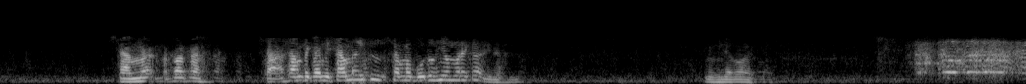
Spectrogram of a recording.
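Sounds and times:
low noise: 0.0s - 10.2s
speech: 1.2s - 5.3s, 7.0s - 7.8s
rooster crowing: 9.0s - 10.2s.

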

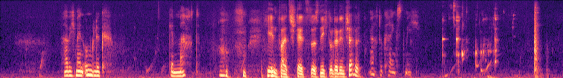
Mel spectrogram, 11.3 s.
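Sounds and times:
speech: 1.3s - 2.3s, 3.4s - 9.2s
whisky pouring into a glass: 8.8s - 10.4s.

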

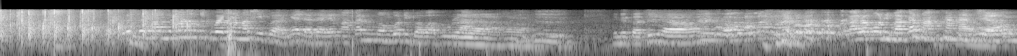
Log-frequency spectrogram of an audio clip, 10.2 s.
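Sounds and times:
audience clapping for a host at a community discussion gathering: 0.0s - 2.2s
speech: 2.7s - 10.1s
laughter: 7.0s - 10.1s.

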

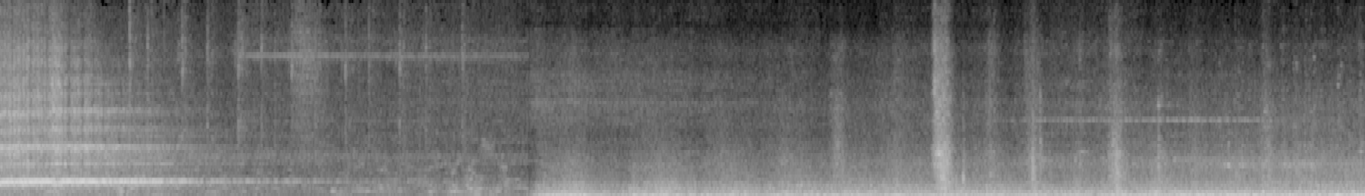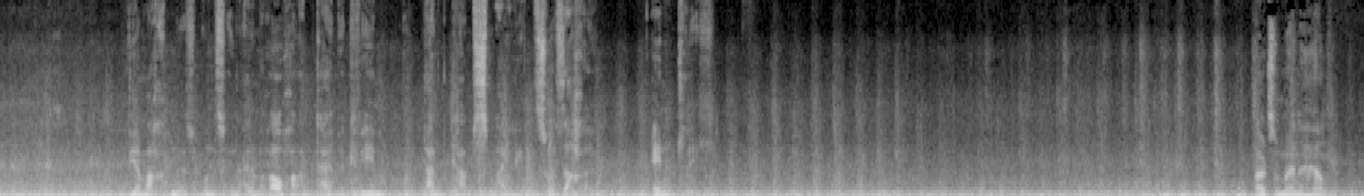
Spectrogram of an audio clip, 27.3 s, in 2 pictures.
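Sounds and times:
train squeals and clanks: 0.0s - 4.1s, 9.8s - 14.5s
express train tonal whistling and hissing: 0.0s - 5.4s, 9.4s - 14.6s
express train to Edinburgh wheels and carriages rumbling: 0.0s - 27.2s
speech: 15.0s - 21.3s, 26.2s - 27.2s.

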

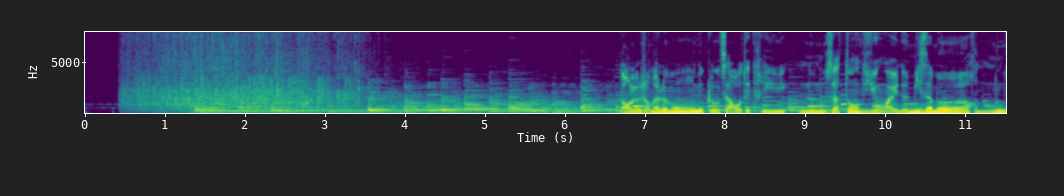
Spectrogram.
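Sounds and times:
concert audience applauding: 0.0s - 4.8s
speech: 6.8s - 11.4s.

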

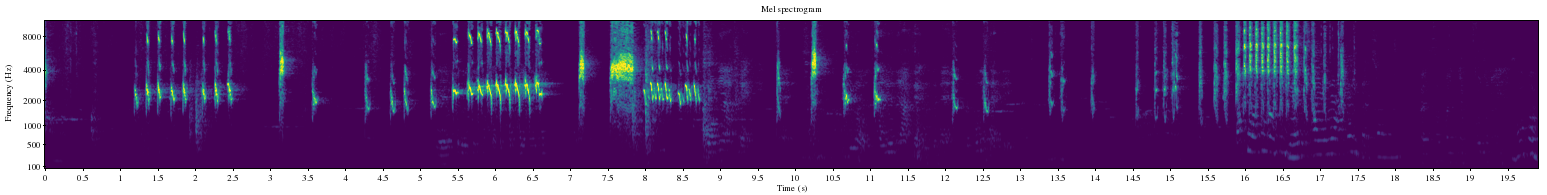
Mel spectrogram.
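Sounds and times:
sooty-headed bulbul chattering: 1.2s - 8.8s, 12.0s - 17.6s.

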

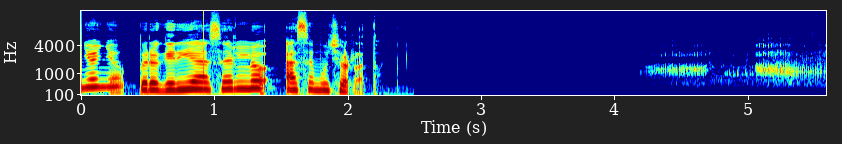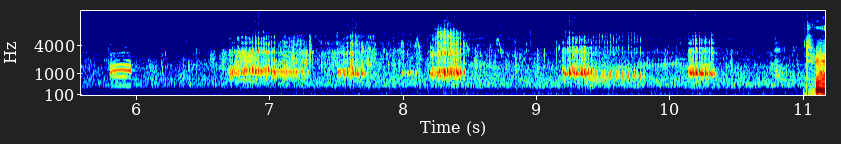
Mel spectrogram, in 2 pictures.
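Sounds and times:
speech: 0.0s - 2.3s
great egret croaking calls: 4.2s - 11.1s.

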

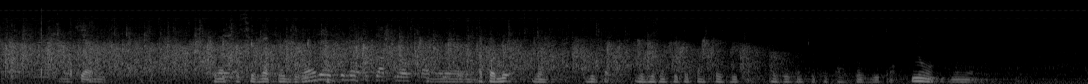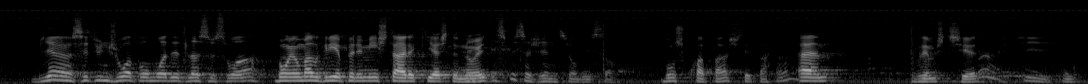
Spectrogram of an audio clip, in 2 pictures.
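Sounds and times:
church congregation clapping: 0.0s - 8.0s
speech: 0.8s - 1.2s, 2.1s - 10.0s, 11.2s - 19.4s, 20.0s - 21.7s.

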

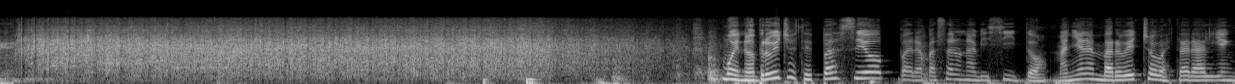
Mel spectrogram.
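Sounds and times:
audience applause for an interviewee: 0.0s - 6.9s
low thumps: 4.8s - 6.8s, 8.6s - 10.1s
speech: 7.2s - 12.3s.

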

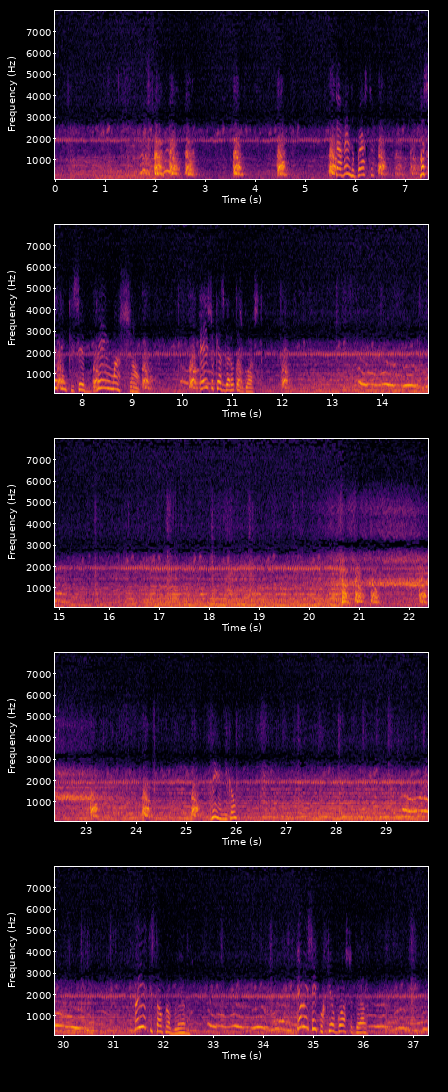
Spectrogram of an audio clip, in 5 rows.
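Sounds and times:
low steady hum: 0.0s - 37.3s
young dog sharp yipping barks: 1.7s - 2.8s, 3.6s - 3.8s, 10.1s - 10.4s
speech: 5.7s - 12.4s, 13.5s - 15.1s, 31.9s - 36.4s.

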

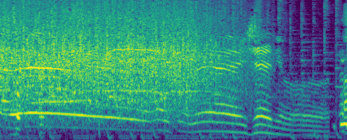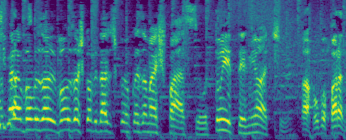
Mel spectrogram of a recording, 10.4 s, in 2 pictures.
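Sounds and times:
applause for a show guest: 0.0s - 4.3s
speech: 3.8s - 10.3s.

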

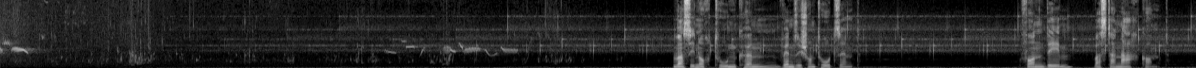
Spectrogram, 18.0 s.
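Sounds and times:
bird chirps and whistles: 0.0s - 0.7s, 5.6s - 7.9s
wind rustling through trees by lake: 0.0s - 17.4s
speech: 10.2s - 13.0s, 15.4s - 17.6s.

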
